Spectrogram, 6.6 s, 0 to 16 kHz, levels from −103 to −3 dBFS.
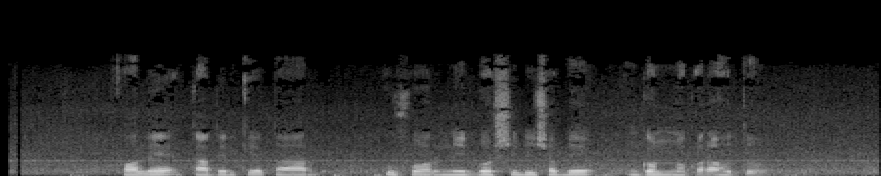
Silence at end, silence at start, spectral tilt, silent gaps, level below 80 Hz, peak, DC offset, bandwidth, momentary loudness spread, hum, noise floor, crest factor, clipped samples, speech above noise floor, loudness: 0 s; 0.5 s; -7 dB/octave; none; -68 dBFS; -12 dBFS; under 0.1%; 11 kHz; 10 LU; none; -53 dBFS; 18 dB; under 0.1%; 24 dB; -30 LUFS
